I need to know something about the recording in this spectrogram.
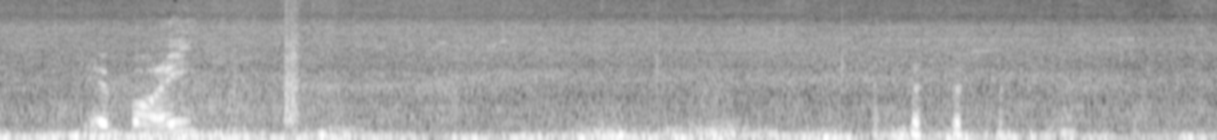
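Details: Old Husky finding his voice again after an unexpected surprise: a brief wavering, yodel-like cry with stacked rising and falling tones near the start, then a couple of short higher yips later, over steady wind and a person talking encouragingly.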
